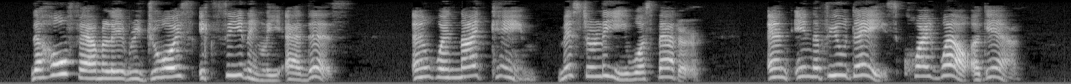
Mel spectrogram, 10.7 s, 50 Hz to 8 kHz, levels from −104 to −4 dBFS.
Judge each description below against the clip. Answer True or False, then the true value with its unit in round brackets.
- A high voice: True (305 Hz)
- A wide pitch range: False (4.8 semitones)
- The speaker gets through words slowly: True (130 wpm)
